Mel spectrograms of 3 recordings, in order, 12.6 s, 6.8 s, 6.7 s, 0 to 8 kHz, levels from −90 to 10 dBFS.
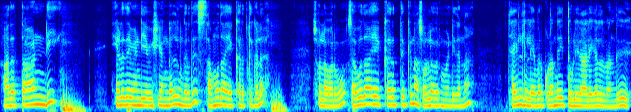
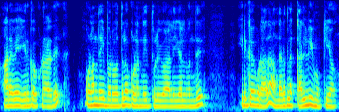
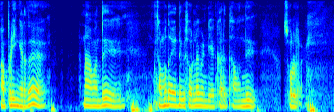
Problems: low volume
